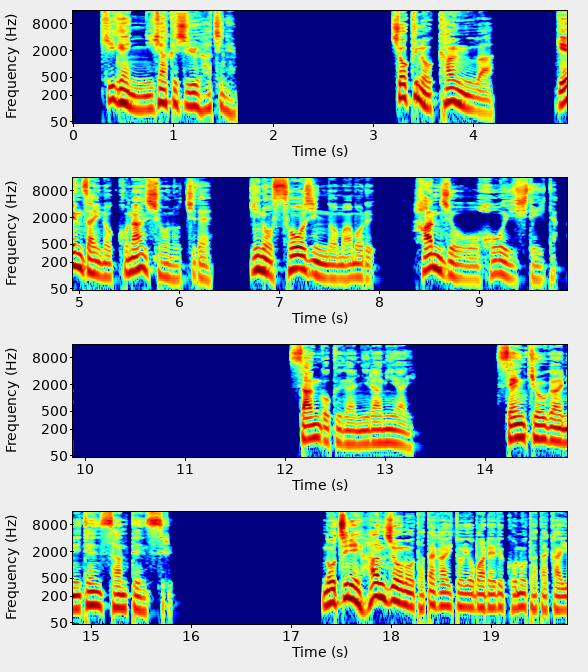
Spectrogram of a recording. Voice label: narration program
